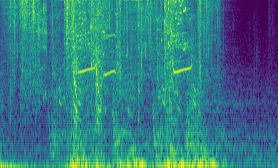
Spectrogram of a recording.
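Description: A magic shield hums and crackles.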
